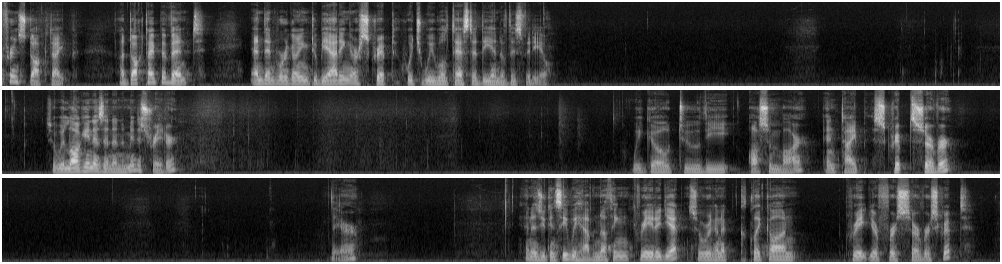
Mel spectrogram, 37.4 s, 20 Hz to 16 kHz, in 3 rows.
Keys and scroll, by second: 25.6-28.9 typing, 36.5-37.4 typing.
